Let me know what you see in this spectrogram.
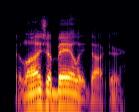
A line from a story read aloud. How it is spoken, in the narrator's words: said Bailey stiffly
